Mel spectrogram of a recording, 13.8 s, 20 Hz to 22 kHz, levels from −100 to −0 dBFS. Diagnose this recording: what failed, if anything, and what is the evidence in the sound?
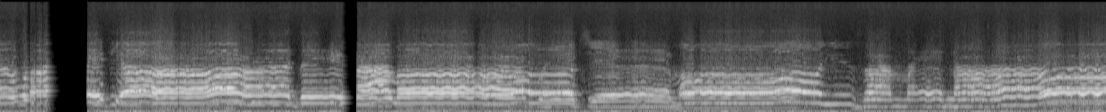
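The network path failed near the start with short concealed packet loss. Three brief gaps, at 0.33 to 0.39 s, 0.43 to 0.47 s and 0.51 to 0.55 s, each cover 20 to 40 ms of missing audio. The receiver's concealment extended the preceding sound across each hole and blended back, so these are heard as quick smears or wobbles in rapid succession rather than clean gaps.

Two longer interruptions follow, most likely long network dropouts. From 0.59 to 1.11 s about half a second of audio is lost: the concealment carries the last sound forward briefly, then fades, leaving roughly 0.38 s of silence before the audio resumes with that section missing. At 4.29 to 4.48 s a shorter break of about 0.18 s shows the same pattern, with a fading tail and roughly 80 ms of silence.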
